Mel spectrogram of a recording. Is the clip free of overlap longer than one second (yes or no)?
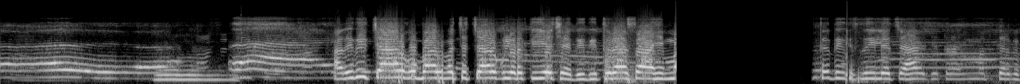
no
